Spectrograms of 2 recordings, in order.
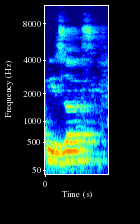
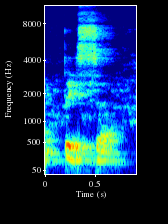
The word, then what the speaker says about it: pizza: C Yeats lot ऑफ पिज़्ज़ाज, मैं आपको बता दूं ये जो PIZZA लिखा है अपन पिज़्ज़ा पढ़ते हैं, इसका सही प्रोनाउंसिएशन है पिट्सा, पिट्सा, पिट्सा, गूगल में चेक कर लीजिएगा।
